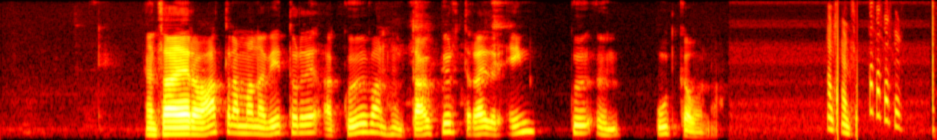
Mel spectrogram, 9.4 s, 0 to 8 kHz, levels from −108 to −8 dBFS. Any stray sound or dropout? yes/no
yes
